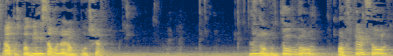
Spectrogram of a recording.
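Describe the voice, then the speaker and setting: A woman's voice: mid-range voice, a little slow, darkish tone. A woman with a Filipino accent hosting a mukbang, chatting casually and chewing as she talks. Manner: chewing while talking. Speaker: mukbang host. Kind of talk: casual chat while eating.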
